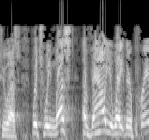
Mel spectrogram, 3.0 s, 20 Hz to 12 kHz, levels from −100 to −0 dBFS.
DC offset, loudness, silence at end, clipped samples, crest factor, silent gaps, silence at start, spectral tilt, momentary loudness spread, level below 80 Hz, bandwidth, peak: under 0.1%; -10 LUFS; 0 s; under 0.1%; 10 dB; none; 0 s; -4 dB/octave; 6 LU; -46 dBFS; 6.4 kHz; 0 dBFS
